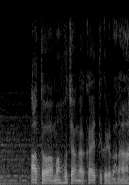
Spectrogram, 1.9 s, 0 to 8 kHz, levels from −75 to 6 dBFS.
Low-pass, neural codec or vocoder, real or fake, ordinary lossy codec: 7.2 kHz; none; real; none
